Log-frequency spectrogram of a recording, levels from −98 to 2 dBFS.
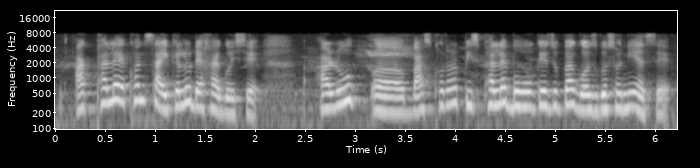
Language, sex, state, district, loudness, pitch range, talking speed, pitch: Assamese, female, Assam, Sonitpur, -15 LUFS, 230-295 Hz, 135 wpm, 265 Hz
